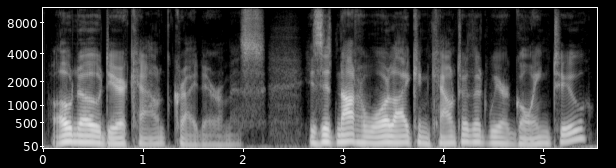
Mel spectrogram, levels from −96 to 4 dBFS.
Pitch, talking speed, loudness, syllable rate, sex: 100 Hz, 185 wpm, -18 LUFS, 4.9 syllables/s, male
